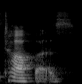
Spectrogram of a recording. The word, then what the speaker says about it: tapas: for purification which is tapas. Tapas. It t a pa is how it's spelled. It's, you know, like the little Spanish appetizers, but it's um that directly translates to the word heat.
